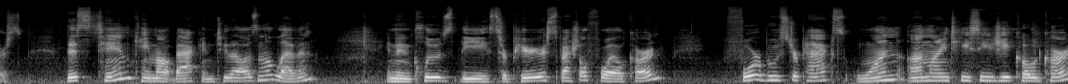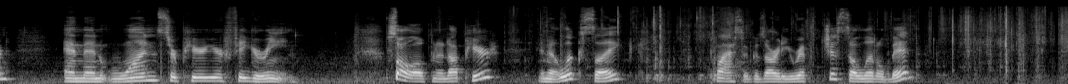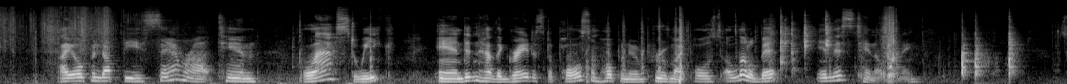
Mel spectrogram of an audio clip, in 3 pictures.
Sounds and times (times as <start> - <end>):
Speech: 0.0 - 3.2, 3.8 - 6.7, 7.3 - 13.7, 14.6 - 17.0, 17.8 - 19.9, 21.9 - 30.6
Inside, small room: 0.0 - 32.0
Crumpling, crinkling: 15.8 - 22.8.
